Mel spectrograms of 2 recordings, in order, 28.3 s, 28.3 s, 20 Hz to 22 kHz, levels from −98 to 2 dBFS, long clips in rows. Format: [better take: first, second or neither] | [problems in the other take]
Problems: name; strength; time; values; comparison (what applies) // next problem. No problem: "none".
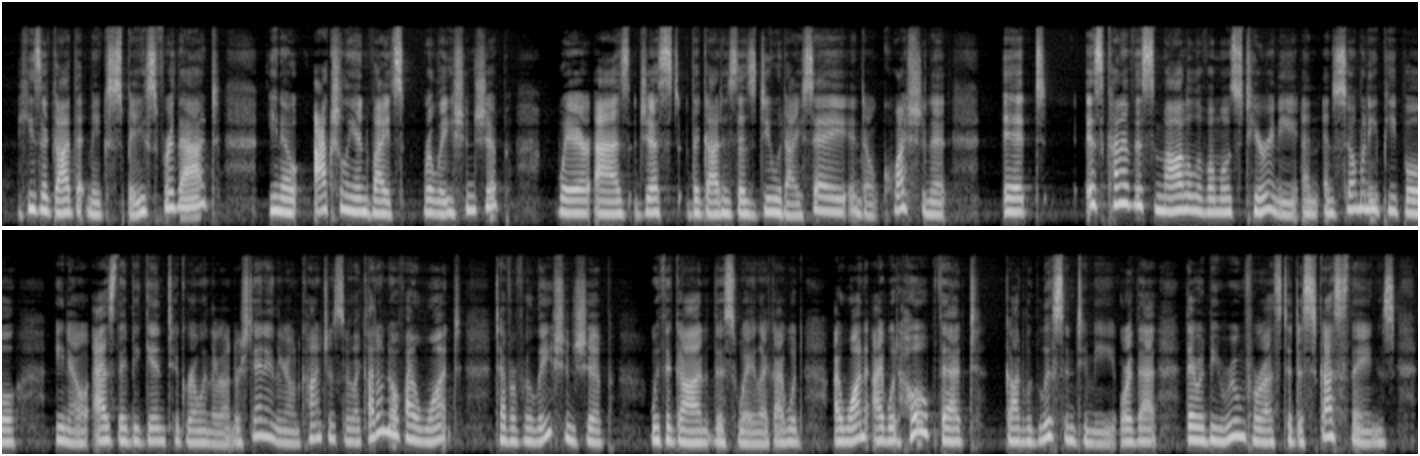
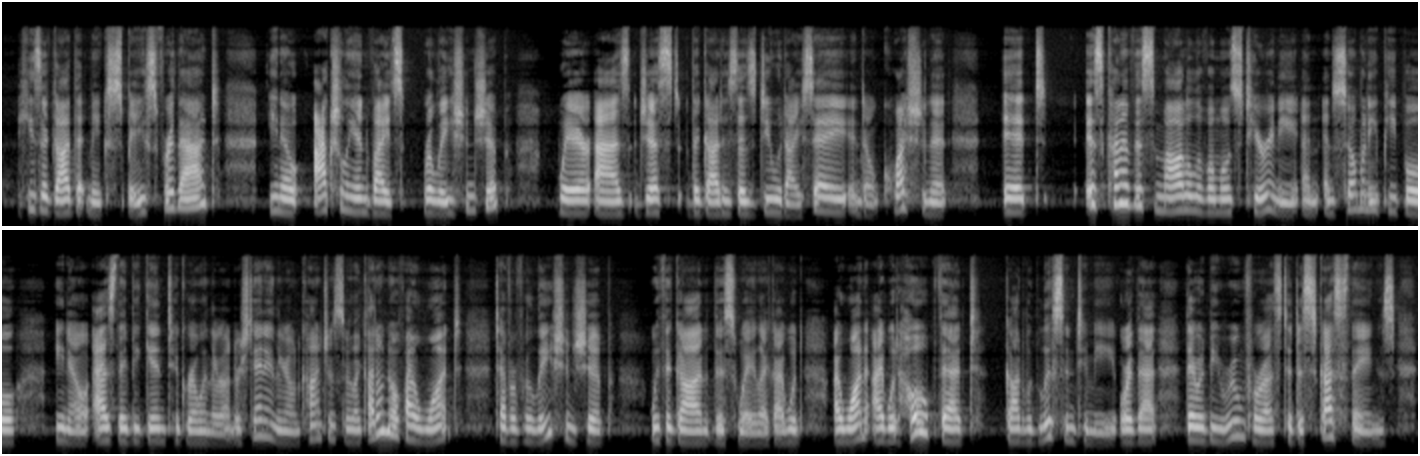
first | thin; very; fading below 350 Hz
